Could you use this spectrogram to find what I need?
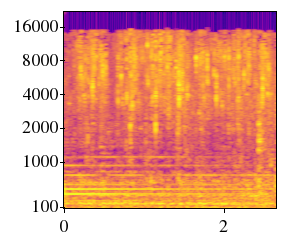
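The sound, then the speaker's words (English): Fingers are rinsed under running tap water, a soft, steady splashing hiss that continues evenly throughout, faint and with no talk. “First, some finger washing. Yeah, that comes right off.”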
